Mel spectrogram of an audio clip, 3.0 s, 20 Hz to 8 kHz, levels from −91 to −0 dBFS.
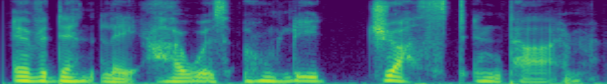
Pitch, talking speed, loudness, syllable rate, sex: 130 Hz, 140 wpm, -18 LUFS, 4.3 syllables/s, female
